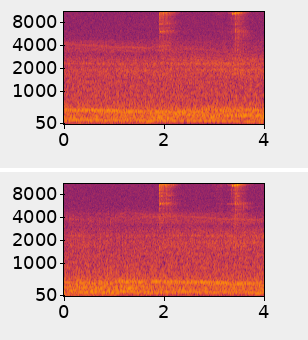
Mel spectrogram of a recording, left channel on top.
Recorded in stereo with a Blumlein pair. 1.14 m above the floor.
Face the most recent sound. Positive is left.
turn(degrees=-35)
